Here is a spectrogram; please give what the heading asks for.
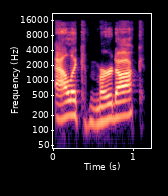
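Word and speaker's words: Alec Murdaugh: is how it's spelled Alex murdaugh and is pronounced Alec Murdock so the guy's name is a lie I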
